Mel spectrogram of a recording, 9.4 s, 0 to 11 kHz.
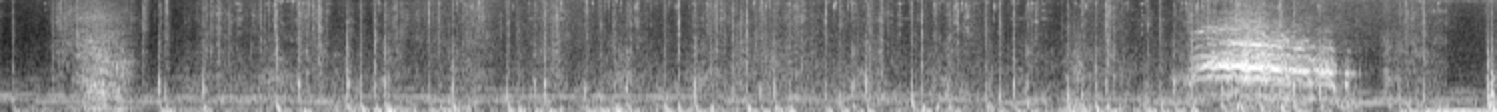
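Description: Horse galloping in The Witcher 3, rapid hoofbeats drumming steadily throughout with a whinny rising near the end, a rider's voice faintly under the hooves.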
